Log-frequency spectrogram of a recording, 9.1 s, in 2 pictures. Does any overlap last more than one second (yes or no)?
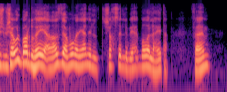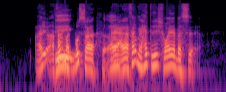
no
